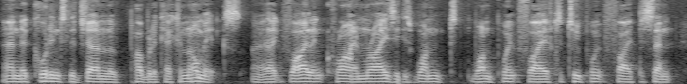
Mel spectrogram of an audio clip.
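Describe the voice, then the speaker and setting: Male interview guest, lowish voice, thoughtful, stops and restarts often. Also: level tone, normal speed, a little mellow. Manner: hesitant, thoughtful, with many fillers and restarts. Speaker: musician and competition judge.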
